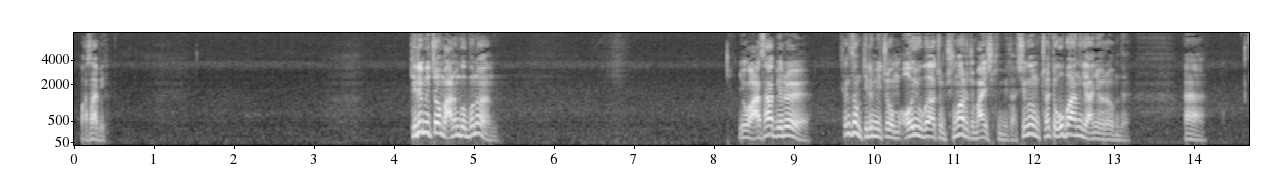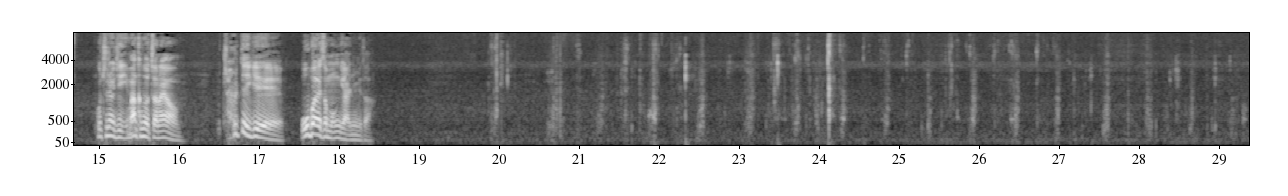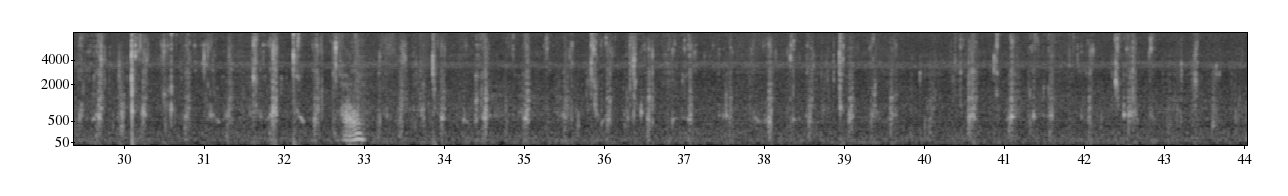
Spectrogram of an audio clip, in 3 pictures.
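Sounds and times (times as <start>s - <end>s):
wet chewing mouth smacks: 19.9s - 43.8s.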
